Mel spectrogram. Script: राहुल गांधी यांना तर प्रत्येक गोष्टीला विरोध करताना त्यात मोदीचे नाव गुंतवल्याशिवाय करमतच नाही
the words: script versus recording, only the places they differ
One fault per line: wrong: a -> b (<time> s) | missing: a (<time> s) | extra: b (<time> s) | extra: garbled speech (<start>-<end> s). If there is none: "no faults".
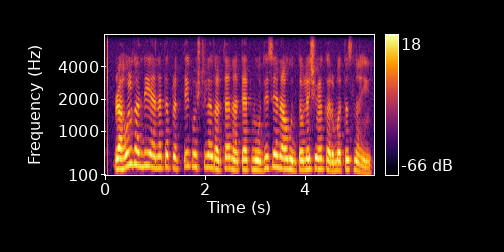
missing: विरोध (2.1 s)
